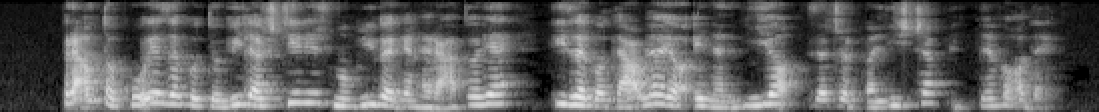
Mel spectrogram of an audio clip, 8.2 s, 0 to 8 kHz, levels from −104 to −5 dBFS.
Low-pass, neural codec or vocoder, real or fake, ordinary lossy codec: 7.2 kHz; vocoder, 22.05 kHz, 80 mel bands, WaveNeXt; fake; AAC, 32 kbps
